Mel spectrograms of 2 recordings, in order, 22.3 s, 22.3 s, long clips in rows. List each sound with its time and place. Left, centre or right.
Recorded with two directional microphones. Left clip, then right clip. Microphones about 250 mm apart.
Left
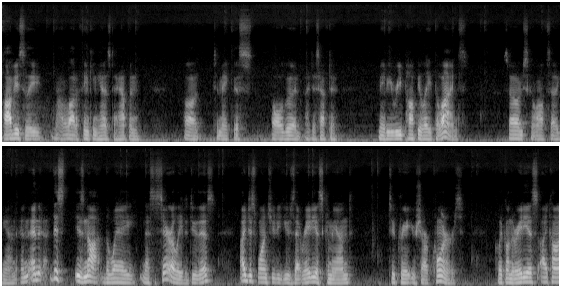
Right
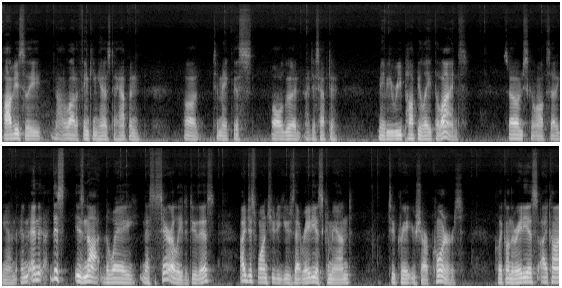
0.0 s speech: right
